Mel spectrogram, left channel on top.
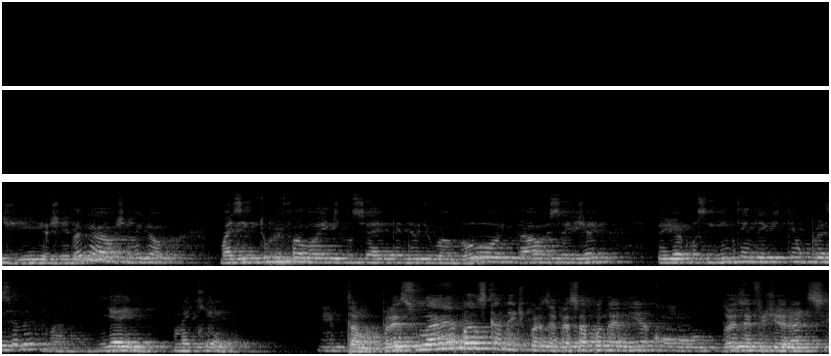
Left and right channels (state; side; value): silent; left; digital silence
